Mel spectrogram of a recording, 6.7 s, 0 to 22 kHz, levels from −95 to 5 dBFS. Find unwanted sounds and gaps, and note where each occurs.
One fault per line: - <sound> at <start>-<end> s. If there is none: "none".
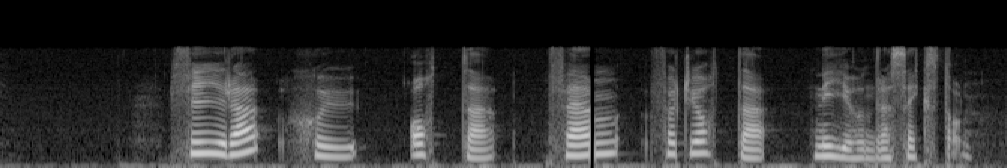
- dropout at 3.9-4.0 s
